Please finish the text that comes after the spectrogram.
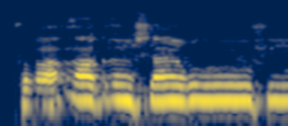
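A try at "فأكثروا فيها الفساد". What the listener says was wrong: Jangan mantul. Terus ya, tapi tadi peringatannya di huruf kaf, tidak boleh mantul ya.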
